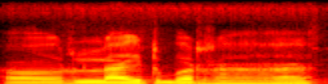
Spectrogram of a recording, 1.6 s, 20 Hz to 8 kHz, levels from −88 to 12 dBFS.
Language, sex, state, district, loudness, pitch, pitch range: Hindi, male, Jharkhand, Palamu, -17 LUFS, 135 Hz, 130-140 Hz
